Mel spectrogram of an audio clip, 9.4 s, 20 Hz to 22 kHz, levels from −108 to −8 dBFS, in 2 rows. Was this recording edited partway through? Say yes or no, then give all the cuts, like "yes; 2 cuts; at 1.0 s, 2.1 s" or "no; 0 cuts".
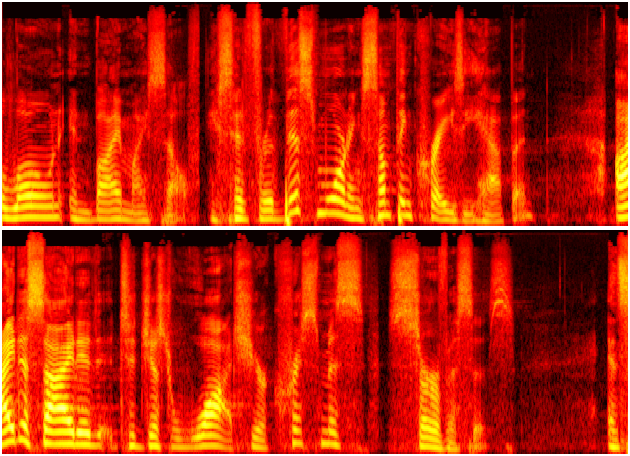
yes; 2 cuts; at 1.5 s, 7.5 s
